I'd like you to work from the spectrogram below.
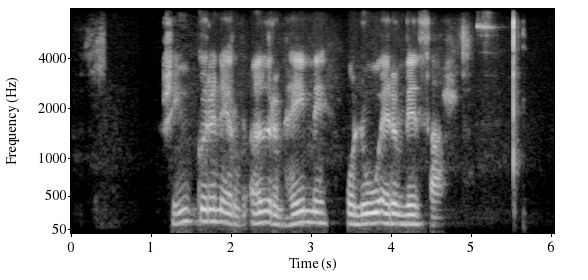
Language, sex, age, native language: Icelandic, male, 20-29, Icelandic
